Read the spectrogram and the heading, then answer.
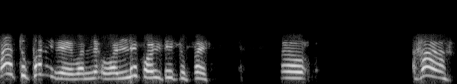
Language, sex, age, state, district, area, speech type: Kannada, female, 30-45, Karnataka, Dharwad, urban, conversation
